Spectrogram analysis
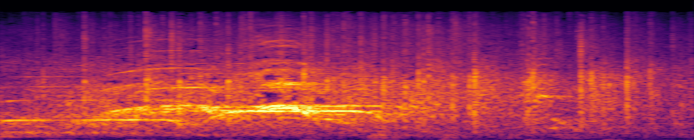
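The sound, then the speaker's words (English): A crowd claps steadily for about three seconds, the dense patter swelling in the middle and then thinning out, with a few vocal whoops rising above the clapping. “Pause for applause.”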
